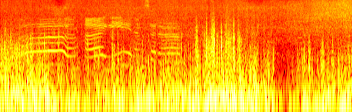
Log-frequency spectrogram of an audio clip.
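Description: Waves wash against rocks along the shore.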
